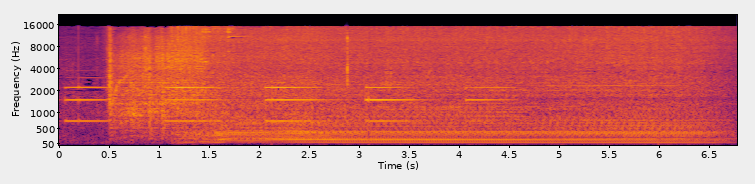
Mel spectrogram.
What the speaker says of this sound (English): Now we're going to start the engine on my truck, which is the good battery, and let it run for 2 minutes.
